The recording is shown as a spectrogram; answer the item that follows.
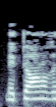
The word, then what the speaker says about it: McDonald: McDonald is spelled M-C-D-O-N-A-L-D.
